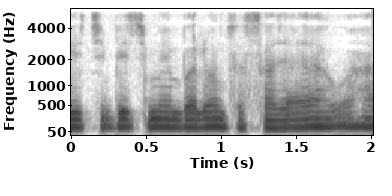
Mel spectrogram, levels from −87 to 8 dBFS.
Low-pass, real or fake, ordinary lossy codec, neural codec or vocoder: 5.4 kHz; real; none; none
